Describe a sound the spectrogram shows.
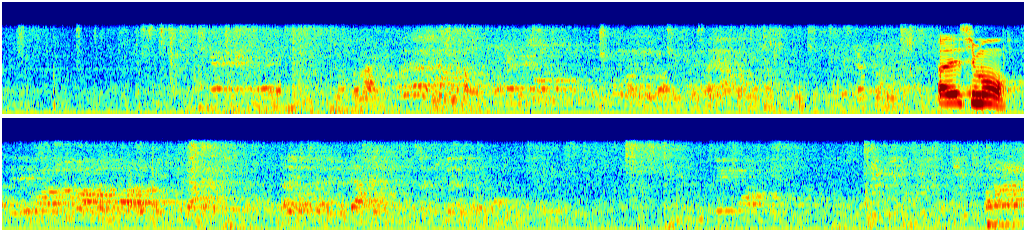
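Spectators talk and call out in a large echoing hall.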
